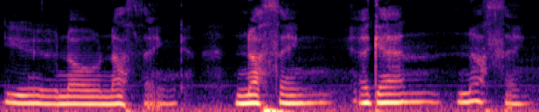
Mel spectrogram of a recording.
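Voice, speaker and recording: A woman voicing a nervous, brooding woman who speaks in a slow, dark whisper in an amateur radio drama. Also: low-pitched, little pitch movement, pitched below the performer's own voice, full character voice. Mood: ominous.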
